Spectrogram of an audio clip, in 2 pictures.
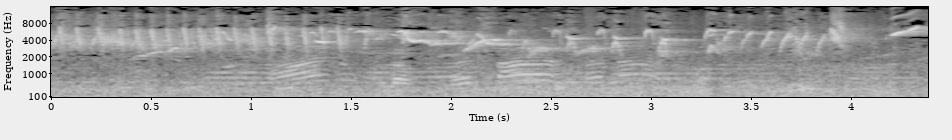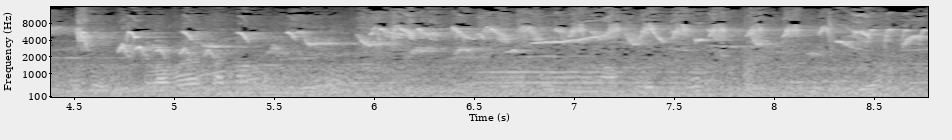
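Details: Horsfield's bush lark (Mirafra javanica), a uniquely coloured champion contest bird in Indonesia, sings a rapid, unbroken stream of high chirps, trills and sweeping whistles while faint voices murmur in the background.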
